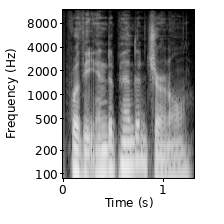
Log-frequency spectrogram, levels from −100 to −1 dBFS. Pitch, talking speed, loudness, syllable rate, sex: 100 Hz, 180 wpm, -18 LUFS, 6.8 syllables/s, male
